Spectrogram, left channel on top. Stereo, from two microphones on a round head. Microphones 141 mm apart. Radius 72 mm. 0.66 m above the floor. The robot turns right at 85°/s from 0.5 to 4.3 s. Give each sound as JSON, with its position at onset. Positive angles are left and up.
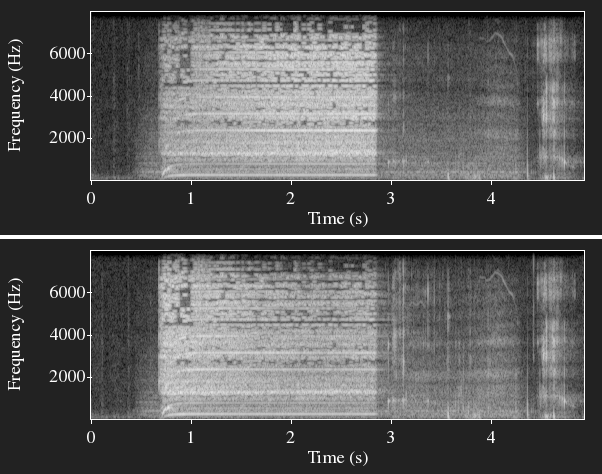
{"t": 0.7, "sound": "a drill", "azimuth_deg": -55, "distance_m": 0.6}
{"t": 3.0, "sound": "chewing", "side_deg": -60, "distance_m": 0.8}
